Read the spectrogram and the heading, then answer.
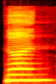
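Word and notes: nuan: tone 2

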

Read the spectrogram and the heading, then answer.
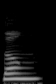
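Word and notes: long: tone 2

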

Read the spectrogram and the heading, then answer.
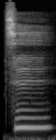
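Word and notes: zi: tone 2

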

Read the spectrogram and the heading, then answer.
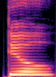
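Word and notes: diu: tone 1

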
